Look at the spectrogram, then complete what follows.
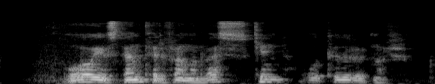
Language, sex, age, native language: Icelandic, male, 40-49, Icelandic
